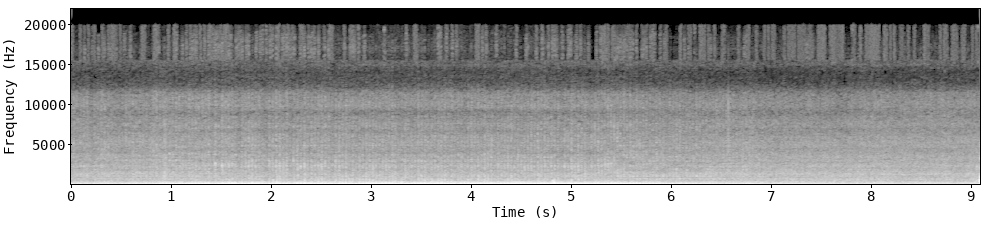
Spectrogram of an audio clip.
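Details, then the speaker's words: 1979 Porsche 924 after timing belt work, warmed up, heard at the exhaust: deep, steady burble with an even beat and no misses. A paper-towel exhaust test showed a couple of black spots, thought to be moisture. Running decently. "it's starting to smooth out now and be a decent running thing sounds right anyway"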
